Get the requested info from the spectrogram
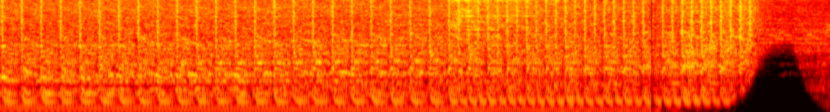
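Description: Hard dance music from a DJ mix: a build-up with a fast repeating pulse over a held bass note. The pulse quickens about two seconds in, then the music cuts out just before the end.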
